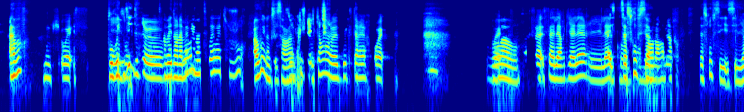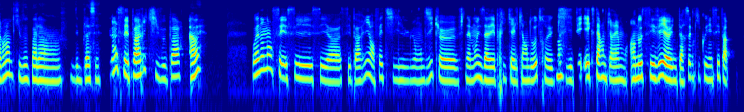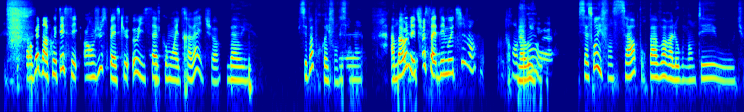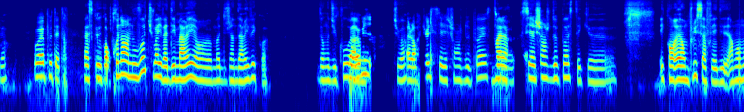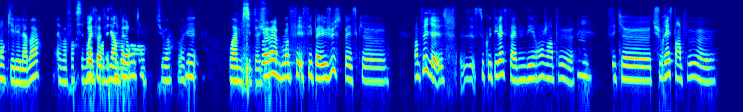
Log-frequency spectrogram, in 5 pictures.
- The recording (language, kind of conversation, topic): French, unstructured, Quels sont les avantages et les inconvénients du télétravail ?
- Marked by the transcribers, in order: static; other background noise; distorted speech; laughing while speaking: "postule"; laugh; unintelligible speech; tapping; chuckle; stressed: "injuste"; stressed: "démotive"; stressed: "ça"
